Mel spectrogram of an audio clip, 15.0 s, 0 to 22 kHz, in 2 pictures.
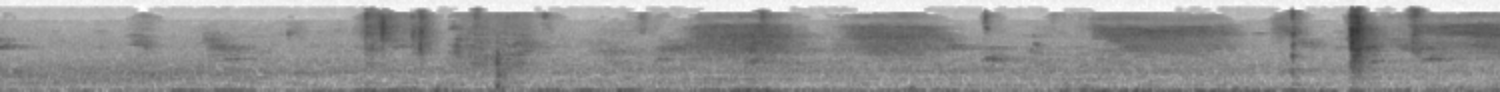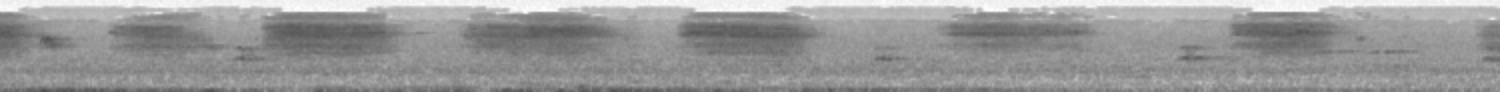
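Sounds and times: man breathing hard: 2.3 - 6.4.

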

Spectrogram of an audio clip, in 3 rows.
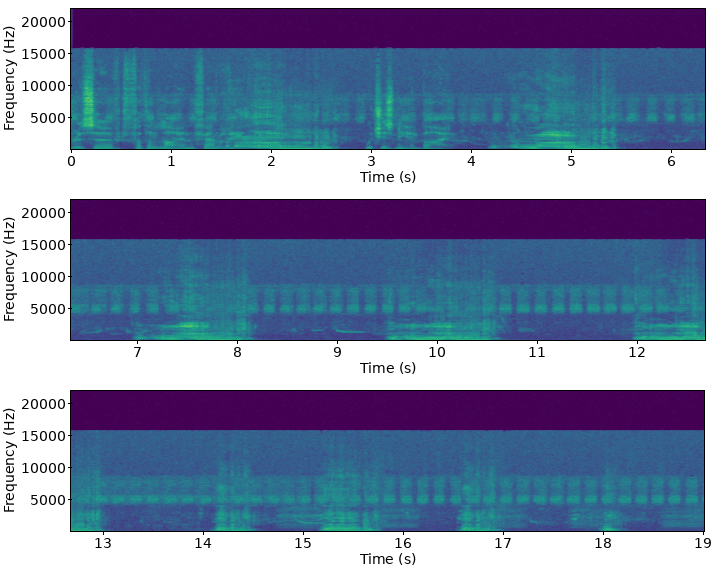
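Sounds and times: insects trilling: 0.0 - 19.0
lion roaring: 1.5 - 2.7, 7.0 - 8.2, 12.0 - 13.1, 14.1 - 15.8, 16.5 - 17.1.

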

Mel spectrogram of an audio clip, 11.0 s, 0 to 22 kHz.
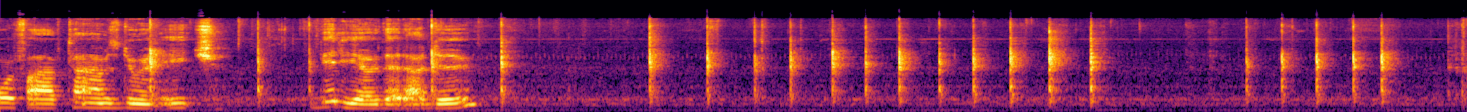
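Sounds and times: knife chopping on cutting board: 4.8 - 8.3.

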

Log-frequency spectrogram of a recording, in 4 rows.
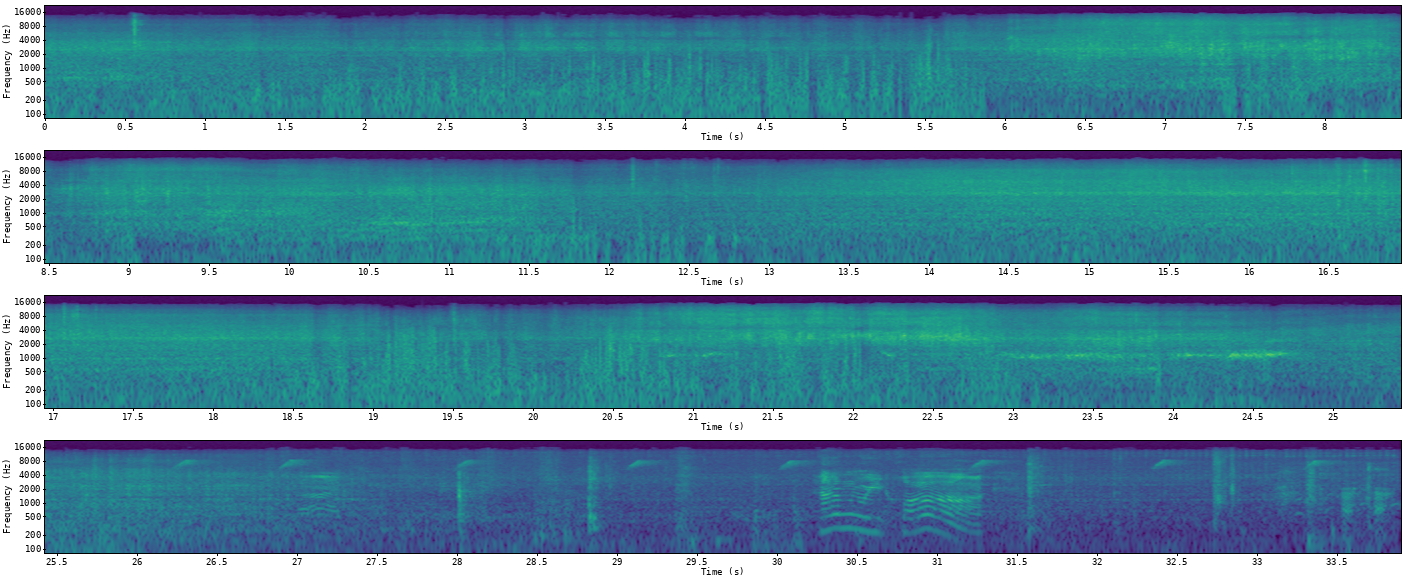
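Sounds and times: skateboard wheels rolling on asphalt: 0.0 - 33.9
wind rushing over microphone: 0.0 - 33.9
skateboard wheels squealing: 20.6 - 25.3.

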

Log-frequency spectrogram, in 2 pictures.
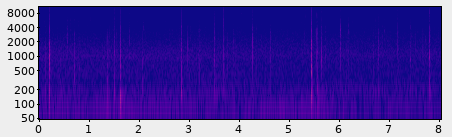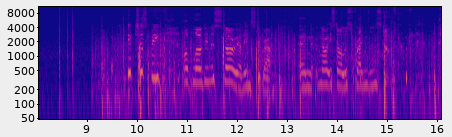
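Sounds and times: drips tapping on tarpaulin: 0.0 - 8.8.

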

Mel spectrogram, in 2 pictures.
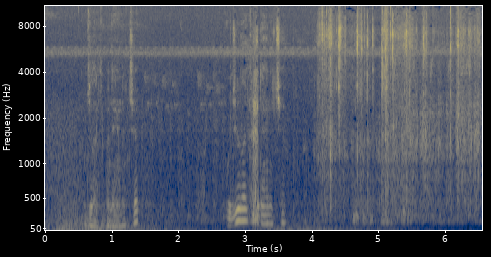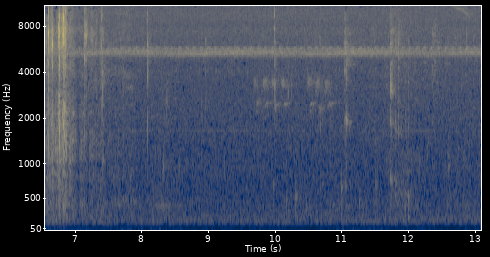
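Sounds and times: faint chirps: 0.0 - 5.8, 7.4 - 11.5
high insect drone: 0.0 - 13.0
dog crunching a chip: 4.1 - 7.6.

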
